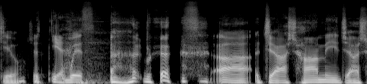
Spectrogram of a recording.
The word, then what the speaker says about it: Homme: Just with Uh Josh Hammy. Josh homie. Josh. I say hamie, but nobody knows. Yeah. I mean, I used to say home before I even realized.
